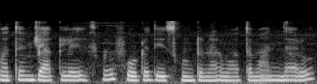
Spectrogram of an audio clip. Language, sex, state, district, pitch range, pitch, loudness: Telugu, female, Andhra Pradesh, Sri Satya Sai, 190-200 Hz, 195 Hz, -14 LUFS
